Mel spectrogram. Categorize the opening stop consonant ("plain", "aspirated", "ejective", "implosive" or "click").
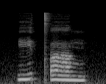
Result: ejective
